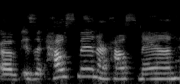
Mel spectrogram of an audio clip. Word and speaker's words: Houseman: is the owner of is it Houseman or house man how do you guys pronounce it Houseman Houseman yeah so he the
